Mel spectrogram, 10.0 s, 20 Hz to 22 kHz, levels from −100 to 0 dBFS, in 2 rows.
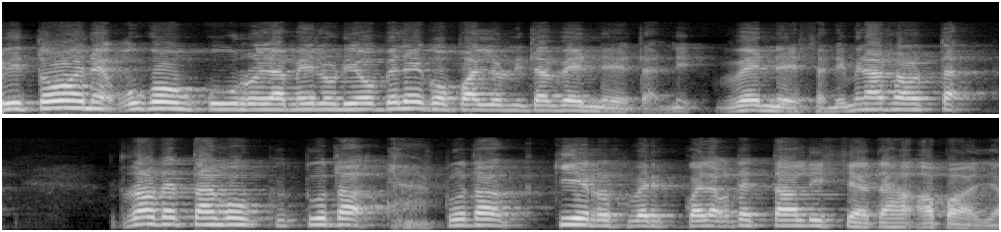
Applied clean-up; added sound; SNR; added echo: neural mask model Resemble Enhance denoiser.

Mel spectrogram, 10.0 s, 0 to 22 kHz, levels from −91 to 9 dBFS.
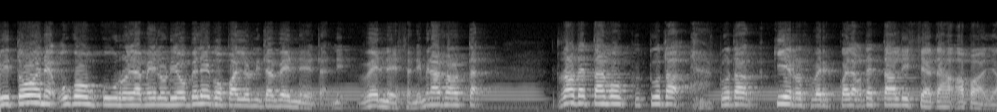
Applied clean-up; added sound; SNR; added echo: none; Brass instrument; 19 dB; none.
